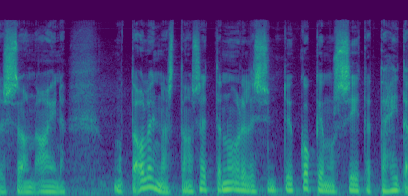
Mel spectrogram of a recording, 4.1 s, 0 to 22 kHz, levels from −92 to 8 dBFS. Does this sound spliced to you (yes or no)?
no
